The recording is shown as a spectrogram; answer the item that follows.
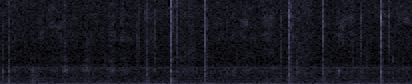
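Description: Faint scratches and taps of a stylus writing on a pen tablet, a scatter of small clicks over a low steady hum.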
